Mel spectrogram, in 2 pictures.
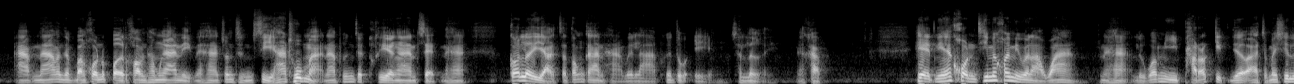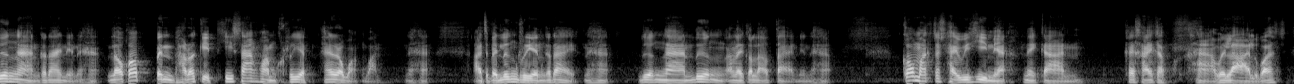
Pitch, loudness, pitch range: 95 Hz, -16 LUFS, 85-115 Hz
